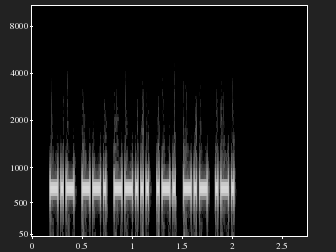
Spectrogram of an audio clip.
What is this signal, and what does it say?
Morse code, heard as a keyed tone, about 46 wpm, 700 Hz. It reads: KG7RKR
